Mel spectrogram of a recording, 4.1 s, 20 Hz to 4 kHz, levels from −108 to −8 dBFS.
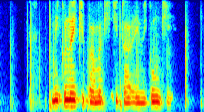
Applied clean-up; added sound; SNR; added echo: neural mask model RNNoise.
